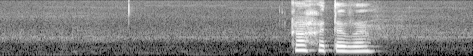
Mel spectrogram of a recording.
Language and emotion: Russian, sad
